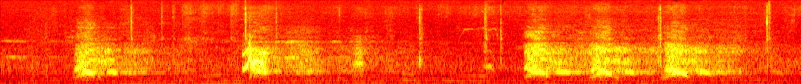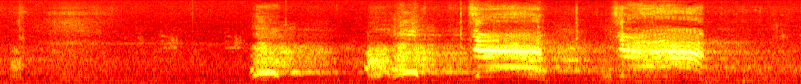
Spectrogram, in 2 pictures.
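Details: Giant Schnauzer barking loudly in broken bursts, single and paired deep harsh barks spaced by short pauses, ending in a fast cluster of three, with a soft human voice in the gaps.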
